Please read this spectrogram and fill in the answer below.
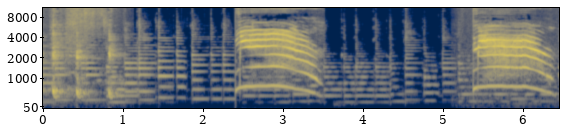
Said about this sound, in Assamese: এই ইয়াত মেকুৰী ভৰাই থৈ দিছে নেকি?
